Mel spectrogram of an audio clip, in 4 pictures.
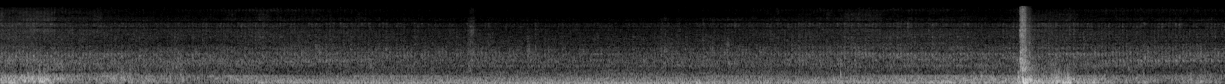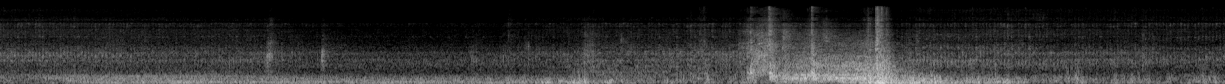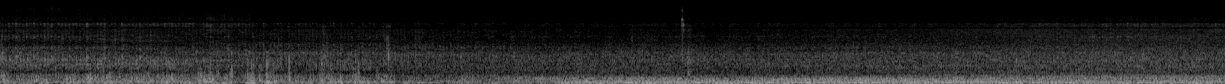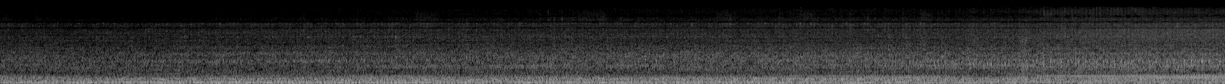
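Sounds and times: metal van doors banging shut: 0:10.2 - 0:10.7, 0:19.6 - 0:21.8.

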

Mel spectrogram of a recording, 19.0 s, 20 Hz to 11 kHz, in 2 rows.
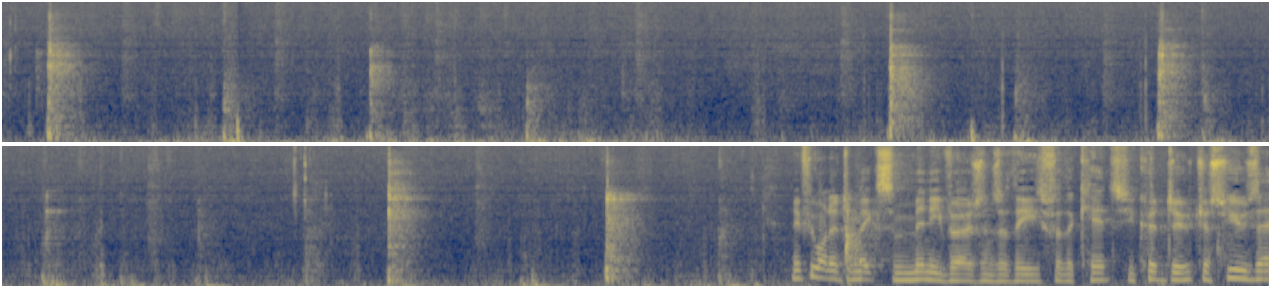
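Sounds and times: rolling pin knocking on wooden board: 0:00.2 - 0:05.0, 0:06.4 - 0:11.2, 0:11.8 - 0:15.2.

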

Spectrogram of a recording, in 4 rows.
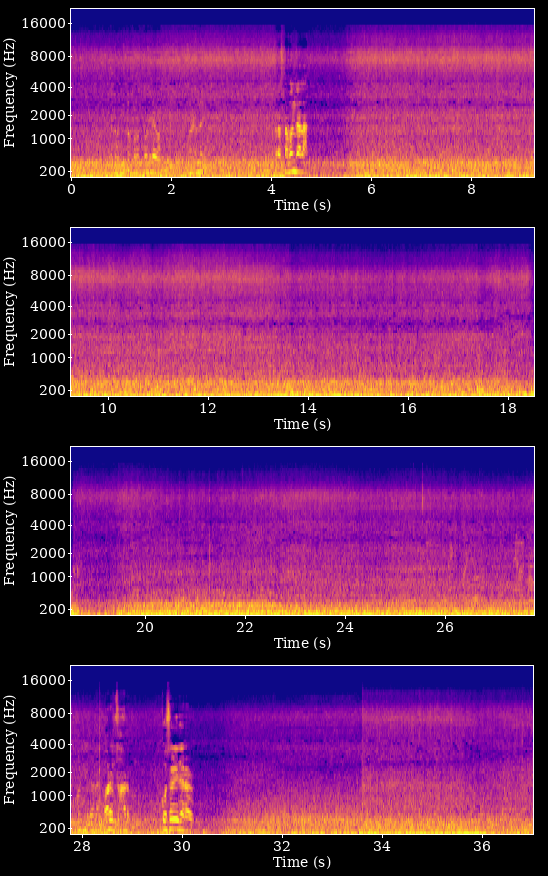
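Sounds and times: heavy rain rushing: 0:00.0 - 0:37.0
vehicle engine and tyres rumbling: 0:00.0 - 0:37.0.

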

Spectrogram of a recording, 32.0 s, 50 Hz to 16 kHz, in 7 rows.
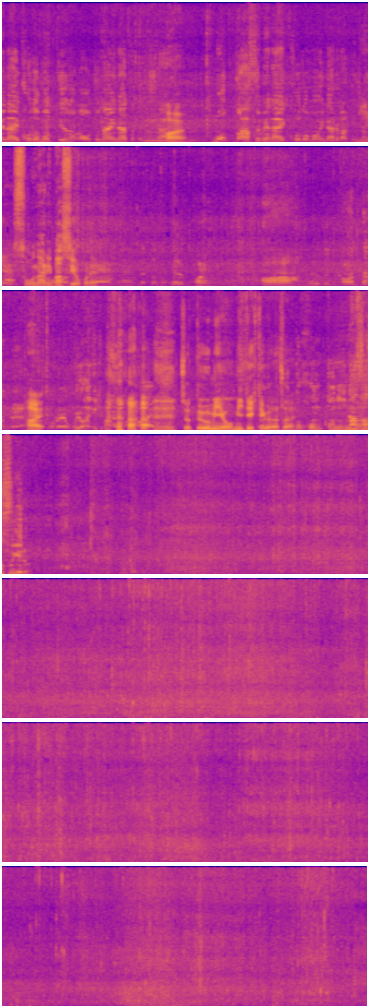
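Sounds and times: waves washing over rocks: 0:15.0 - 0:32.0.

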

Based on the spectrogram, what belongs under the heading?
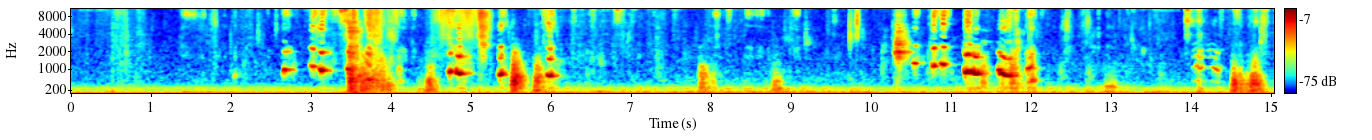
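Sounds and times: puppies crying: 0:02.7 - 0:06.2, 0:10.4 - 0:12.2.

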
